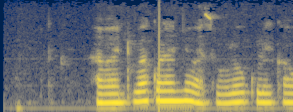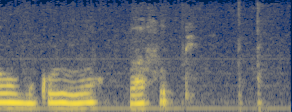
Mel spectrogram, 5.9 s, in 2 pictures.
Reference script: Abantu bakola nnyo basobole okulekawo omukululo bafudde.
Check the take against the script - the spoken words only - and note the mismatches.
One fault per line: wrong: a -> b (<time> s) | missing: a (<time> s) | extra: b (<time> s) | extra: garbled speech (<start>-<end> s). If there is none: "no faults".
no faults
